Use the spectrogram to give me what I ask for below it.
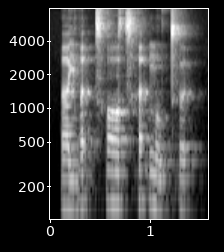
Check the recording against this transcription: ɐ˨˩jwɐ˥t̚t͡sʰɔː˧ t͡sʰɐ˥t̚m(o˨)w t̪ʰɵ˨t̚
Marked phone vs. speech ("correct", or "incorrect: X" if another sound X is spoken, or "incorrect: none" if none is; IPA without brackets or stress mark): incorrect: o˨˩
